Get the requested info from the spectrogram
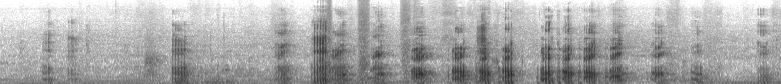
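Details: Pig in Indonesia, quiet snuffling at first, then a rapid run of steady, rhythmic grunting oinks about two per second before easing off again.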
